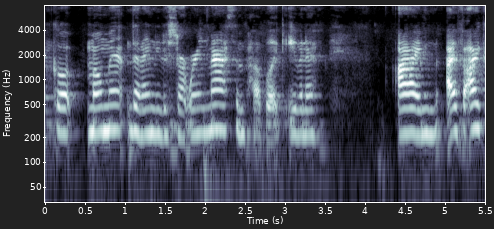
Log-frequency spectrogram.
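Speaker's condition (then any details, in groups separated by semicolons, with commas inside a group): No condition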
